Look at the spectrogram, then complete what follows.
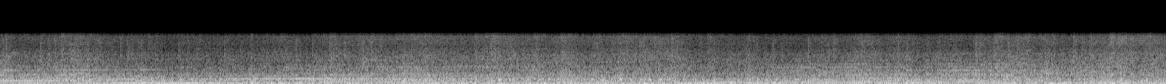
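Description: Cabin noise inside an Ansaldo-Mauri electric trolleybus in motion: a steady low rumble of the ride, with a faint tone rising slightly about two seconds in.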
